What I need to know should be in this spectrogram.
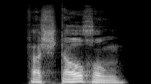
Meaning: sprain (act or result of spraining)
- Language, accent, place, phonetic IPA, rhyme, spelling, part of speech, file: German, Germany, Berlin, [fɛɐ̯ˈʃtaʊ̯xʊŋ], -aʊ̯xʊŋ, Verstauchung, noun, De-Verstauchung.ogg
